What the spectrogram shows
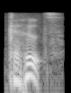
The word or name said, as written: cahoots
